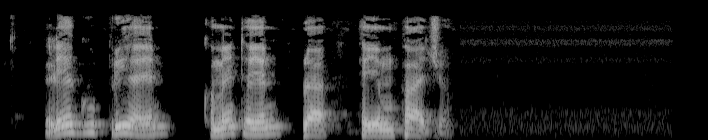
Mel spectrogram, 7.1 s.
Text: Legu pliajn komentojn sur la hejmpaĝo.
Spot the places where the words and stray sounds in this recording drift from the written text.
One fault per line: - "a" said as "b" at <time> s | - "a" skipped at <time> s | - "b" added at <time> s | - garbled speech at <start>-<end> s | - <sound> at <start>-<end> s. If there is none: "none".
- "sur" skipped at 2.7 s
